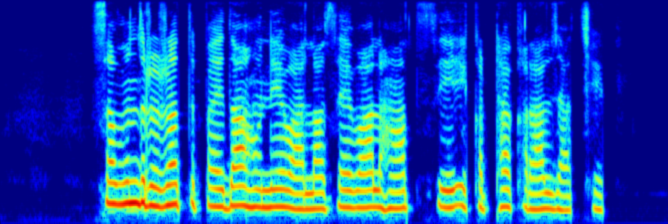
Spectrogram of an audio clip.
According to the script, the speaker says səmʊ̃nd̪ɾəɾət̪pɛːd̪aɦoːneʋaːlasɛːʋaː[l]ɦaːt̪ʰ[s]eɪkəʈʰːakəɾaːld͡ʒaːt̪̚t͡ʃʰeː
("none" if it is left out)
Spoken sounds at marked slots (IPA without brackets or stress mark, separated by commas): l, s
